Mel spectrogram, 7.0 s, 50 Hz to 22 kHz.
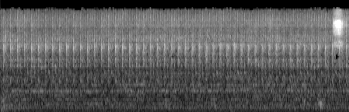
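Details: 2014 VW Polo Sedan, not yet warmed up, knocking since about 44,000 km on the same oil for two years: sharp, regular light tapping about twice a second over a quiet idle; hydraulic lifters suspected, cause unconfirmed.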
